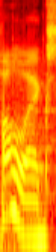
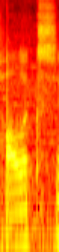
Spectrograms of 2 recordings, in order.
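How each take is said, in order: First: It is said as two parts, Hollow X. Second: It is said as one blended word, Holics. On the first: It sounds like a real name. The speaker calls it right. "Hollow X like actually sounds like something" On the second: It sounds like a cleaning product. The speaker calls it wrong. "the like Japanese um freaking like pronunciation is Holics"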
